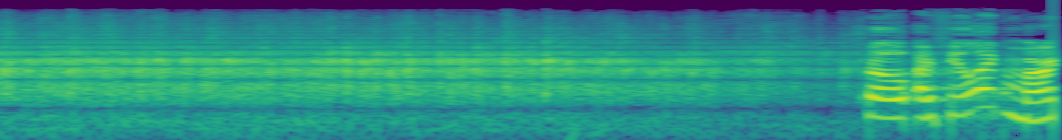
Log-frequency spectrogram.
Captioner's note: applause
